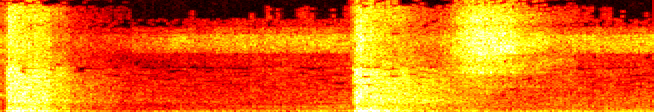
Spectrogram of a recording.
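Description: A door in a morgue bangs shut with a heavy thud, then slams again about two seconds later, each impact followed by a short echoing rumble, no one speaking.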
